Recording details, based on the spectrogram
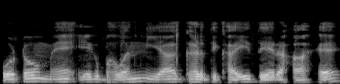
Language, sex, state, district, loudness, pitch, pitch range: Hindi, male, Uttarakhand, Uttarkashi, -20 LUFS, 120 Hz, 110-125 Hz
